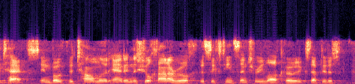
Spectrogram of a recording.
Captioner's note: Hebrew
